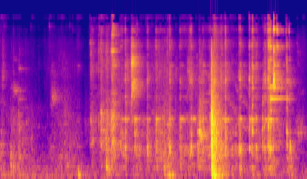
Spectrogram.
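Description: Small stainless steel cups and a metal coffee pot clinking and knocking on a granite countertop as a capuchin monkey handles them. The clinks are sparse at first, come thick and fast from about two seconds in, and the loudest knock falls a little after four seconds.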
